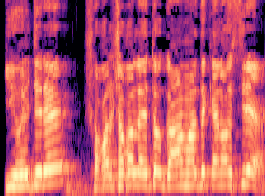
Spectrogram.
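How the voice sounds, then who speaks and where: High-voiced, grumpy cartoon dad acted by a man. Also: fairly even intonation, quick pace, a bit bright, faint music behind. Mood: irritated. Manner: gruff, threatening, swearing. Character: grumpy, foul-mouthed, stingy cartoon father. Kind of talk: cartoon comedy dialogue.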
